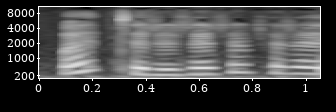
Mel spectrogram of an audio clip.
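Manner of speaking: high, babbling imitation of a little kid; mock toddler chatter; toddler parroting back. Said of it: "just kinda parroting back".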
